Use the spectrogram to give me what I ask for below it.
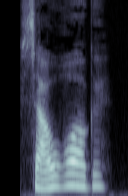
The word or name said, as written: savrokke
